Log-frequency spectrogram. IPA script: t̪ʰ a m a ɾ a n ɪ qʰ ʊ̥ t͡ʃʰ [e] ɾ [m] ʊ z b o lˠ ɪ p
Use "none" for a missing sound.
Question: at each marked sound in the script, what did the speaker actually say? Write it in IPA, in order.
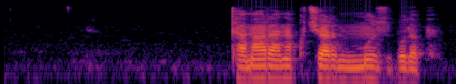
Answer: a, m

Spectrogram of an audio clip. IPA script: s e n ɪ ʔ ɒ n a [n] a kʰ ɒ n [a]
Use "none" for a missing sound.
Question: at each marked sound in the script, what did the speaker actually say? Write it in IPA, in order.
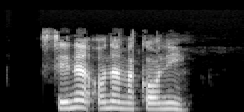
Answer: m, i

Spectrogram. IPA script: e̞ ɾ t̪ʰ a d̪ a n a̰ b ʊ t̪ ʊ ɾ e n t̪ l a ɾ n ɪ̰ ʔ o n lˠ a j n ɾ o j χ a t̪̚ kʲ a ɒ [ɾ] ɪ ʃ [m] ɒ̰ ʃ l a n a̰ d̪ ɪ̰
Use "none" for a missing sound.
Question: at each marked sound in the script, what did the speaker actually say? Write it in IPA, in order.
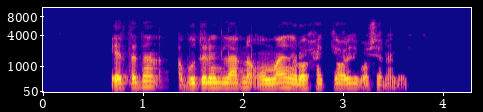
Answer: l, b

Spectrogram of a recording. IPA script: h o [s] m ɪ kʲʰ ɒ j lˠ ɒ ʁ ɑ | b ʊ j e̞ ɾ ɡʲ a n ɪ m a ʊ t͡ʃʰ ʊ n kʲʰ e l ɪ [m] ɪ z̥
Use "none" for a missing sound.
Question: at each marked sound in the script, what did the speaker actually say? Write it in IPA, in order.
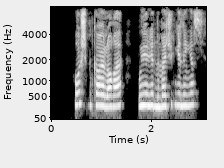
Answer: ʃ, ŋ

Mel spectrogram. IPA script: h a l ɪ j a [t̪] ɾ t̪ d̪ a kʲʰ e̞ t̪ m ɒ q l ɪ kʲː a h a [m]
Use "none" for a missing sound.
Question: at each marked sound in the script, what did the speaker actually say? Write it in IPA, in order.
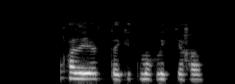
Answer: none, m

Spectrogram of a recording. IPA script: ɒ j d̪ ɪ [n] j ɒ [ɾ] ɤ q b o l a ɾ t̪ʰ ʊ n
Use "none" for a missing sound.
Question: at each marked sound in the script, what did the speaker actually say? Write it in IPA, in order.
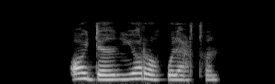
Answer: n, ɾ

